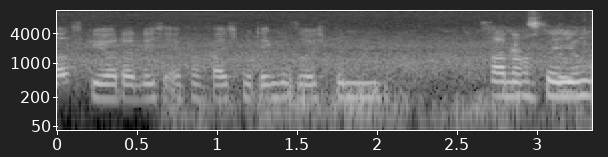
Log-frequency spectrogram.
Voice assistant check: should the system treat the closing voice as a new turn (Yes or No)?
No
